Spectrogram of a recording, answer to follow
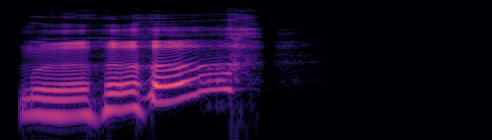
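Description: A man laughing briefly, about a second long: one held voiced note, then a short break into a rising and falling chuckle.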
